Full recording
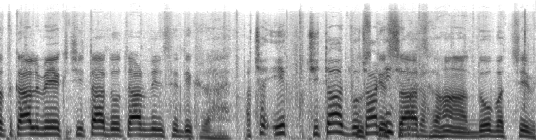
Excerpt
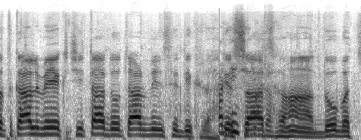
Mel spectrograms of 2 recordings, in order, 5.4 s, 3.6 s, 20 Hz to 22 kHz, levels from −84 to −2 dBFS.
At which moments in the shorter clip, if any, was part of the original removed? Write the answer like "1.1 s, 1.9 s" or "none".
2.2 s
